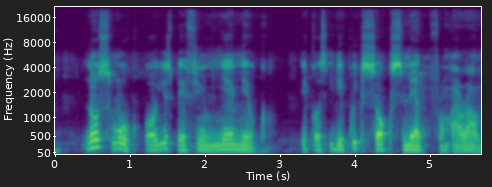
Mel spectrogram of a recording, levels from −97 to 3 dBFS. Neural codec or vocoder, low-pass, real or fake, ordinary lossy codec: none; none; real; none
